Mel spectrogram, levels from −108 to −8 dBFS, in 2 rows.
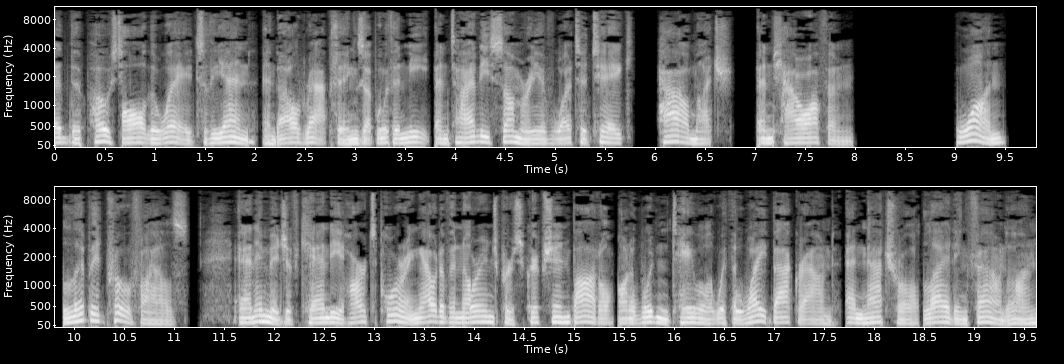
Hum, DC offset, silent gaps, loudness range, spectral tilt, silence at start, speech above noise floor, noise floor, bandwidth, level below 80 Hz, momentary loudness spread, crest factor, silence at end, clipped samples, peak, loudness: none; under 0.1%; 5.80-6.00 s, 6.79-6.98 s, 8.02-8.99 s, 9.53-9.86 s, 11.16-11.24 s; 3 LU; -6.5 dB/octave; 0 s; over 73 dB; under -90 dBFS; 10.5 kHz; -42 dBFS; 7 LU; 14 dB; 0 s; under 0.1%; -2 dBFS; -18 LUFS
